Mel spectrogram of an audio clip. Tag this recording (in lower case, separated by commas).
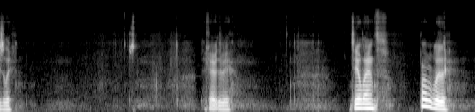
speech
